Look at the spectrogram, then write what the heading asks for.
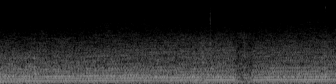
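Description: Race car engine holding a steady harmonic drone, then briefly dipping as the driver lifts off the throttle approaching a right-hander on a Targa road stage, before the note resumes at full strength.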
